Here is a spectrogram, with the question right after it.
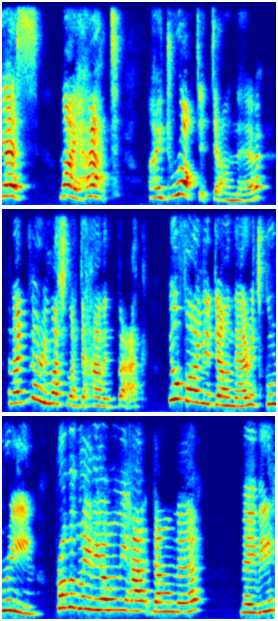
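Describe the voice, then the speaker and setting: A woman's put-on character voice, raised and projected, extremely high-pitched and at a fairly slow pace. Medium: read story. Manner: falsely sweet, coaxing.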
